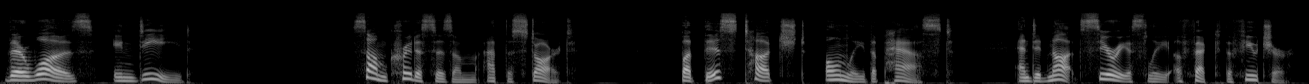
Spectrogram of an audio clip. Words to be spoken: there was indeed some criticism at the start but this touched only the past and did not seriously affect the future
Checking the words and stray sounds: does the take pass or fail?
pass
